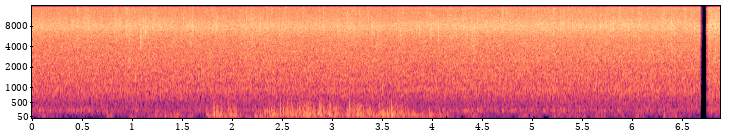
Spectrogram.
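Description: Rain falling steadily on trees and ground, a dense even hiss. About two seconds in, a low rumble swells for around two seconds, and near the end the sound drops out for an instant.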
